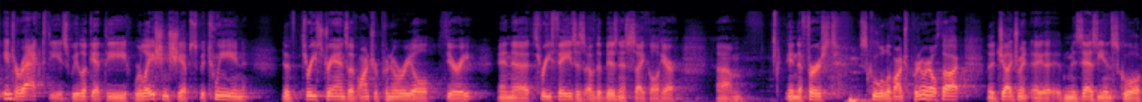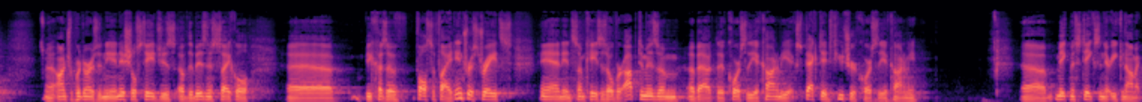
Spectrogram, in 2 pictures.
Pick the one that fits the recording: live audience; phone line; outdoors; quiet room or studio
live audience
